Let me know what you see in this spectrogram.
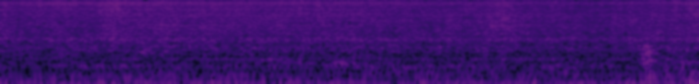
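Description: A pepper, onion and ginger-garlic mix sizzling steadily as it fries in oil in a non-stick wok while a silicone spoon stirs it.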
